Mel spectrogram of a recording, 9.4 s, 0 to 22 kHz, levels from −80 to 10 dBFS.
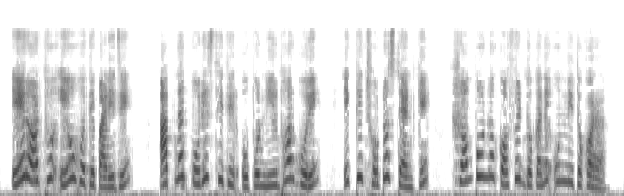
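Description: Throughout the speech, sibilants sound gritty and metallic, with nothing above 11.4 kHz. Unlike plain band-limiting, the treble stays bright but synthetic, likely heavy HE-AAC compression, fitting roughly 12 kbps.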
